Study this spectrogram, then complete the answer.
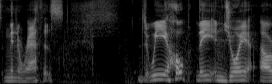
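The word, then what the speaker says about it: Minrathous: supposed to be pronounced i always pronounce it minerathus for some reason but it's minerathis we hope they enjoy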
